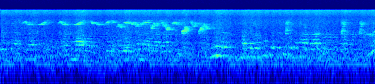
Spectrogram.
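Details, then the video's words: Song of an Ultramarine grosbeak used as training for a caged capped seedeater. A long string of soft, high, wavering notes is followed by short slurred fragments, all faint over a constant low hum and some background murmur. "Treino do meu Golinha CANTO AZULÃO!!!"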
